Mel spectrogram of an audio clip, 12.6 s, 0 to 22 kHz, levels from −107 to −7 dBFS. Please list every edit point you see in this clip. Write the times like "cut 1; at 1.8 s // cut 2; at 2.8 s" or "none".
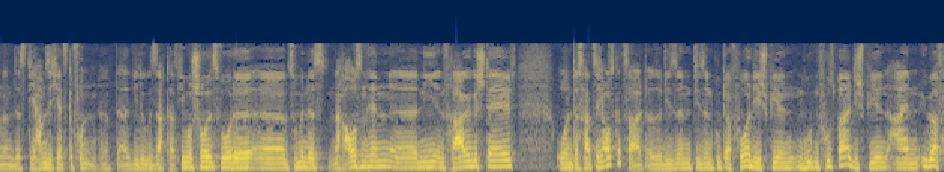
none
